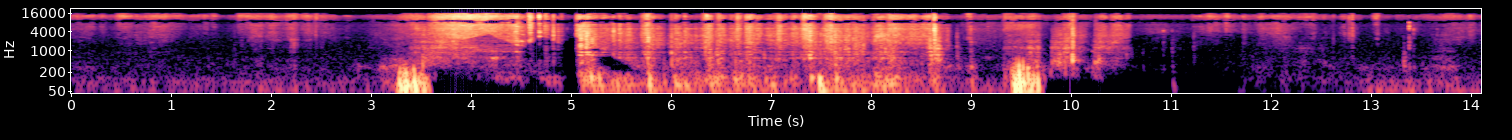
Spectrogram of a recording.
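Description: Handling sounds of crochet work: yarn and a crochet hook rubbing and rustling in the hands, with a dull bump about three seconds in and another about nine and a half seconds in.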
